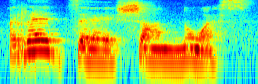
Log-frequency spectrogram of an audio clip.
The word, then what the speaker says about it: redzēšanos: Redzēšanos. The first syllable is stressed because in Latvian, in most cases, the first syllable is stressed. But like I taught you before, you can put a small stress on the third syllable, if that makes it easier for you.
